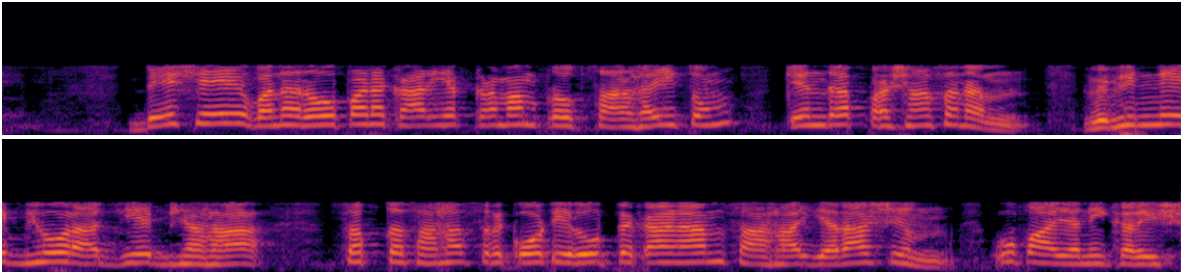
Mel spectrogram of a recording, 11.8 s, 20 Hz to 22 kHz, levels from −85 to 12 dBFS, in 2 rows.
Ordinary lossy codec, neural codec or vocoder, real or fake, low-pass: none; codec, 16 kHz, 4 kbps, FreqCodec, larger model; fake; 3.6 kHz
